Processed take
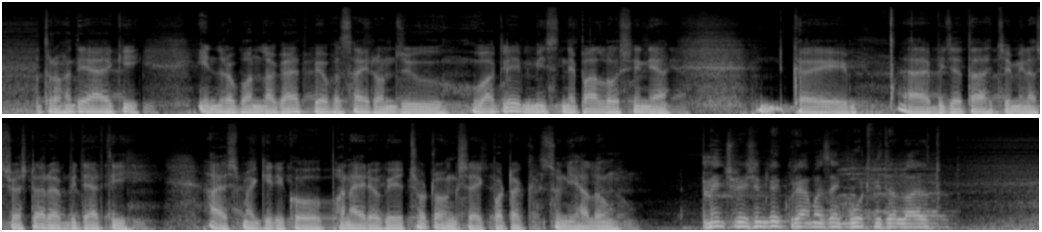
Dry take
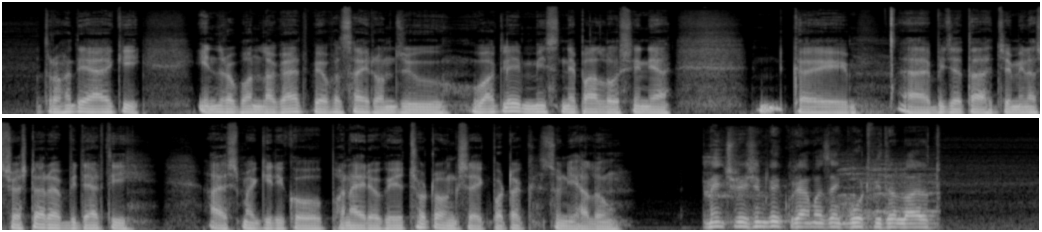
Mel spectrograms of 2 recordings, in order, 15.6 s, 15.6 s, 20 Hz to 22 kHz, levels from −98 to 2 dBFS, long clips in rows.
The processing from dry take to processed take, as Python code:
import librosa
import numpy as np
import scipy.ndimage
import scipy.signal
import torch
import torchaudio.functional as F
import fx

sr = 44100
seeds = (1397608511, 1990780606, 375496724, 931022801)

p1 = fx.tilt_eq(x, sr, slope=-2.0)
p2 = p1 + fx.echo_single(p1, sr, ms=153, db=-18.5, dry=0)
p3 = fx.band_squash(p2, sr, depth_pct=70)
y = F.gain(torch.from_numpy(p3), -6.0).numpy()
